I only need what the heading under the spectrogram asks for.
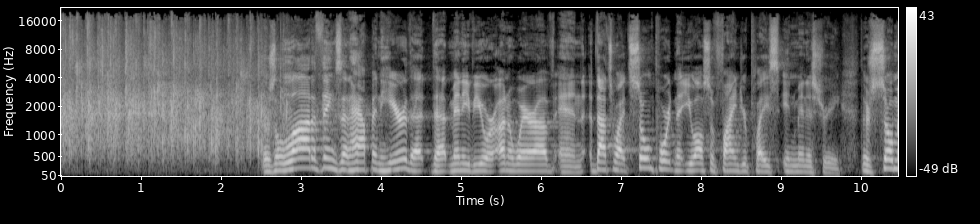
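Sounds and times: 
audience applause: 0.0s - 3.2s
speech: 2.5s - 10.4s.

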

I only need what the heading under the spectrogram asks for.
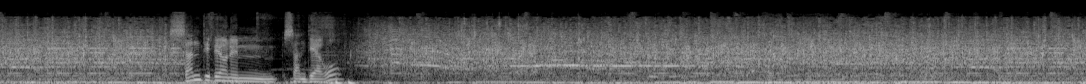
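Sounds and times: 
people applauding: 0.0s - 2.3s, 3.5s - 10.8s
speech: 1.8s - 3.7s.

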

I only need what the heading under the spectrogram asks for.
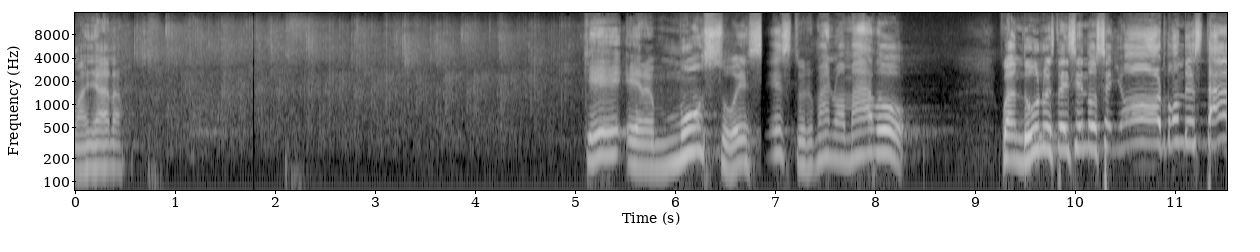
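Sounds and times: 
speech: 0.0s - 0.6s, 5.1s - 8.4s, 9.3s - 11.5s
applause: 0.0s - 5.4s.

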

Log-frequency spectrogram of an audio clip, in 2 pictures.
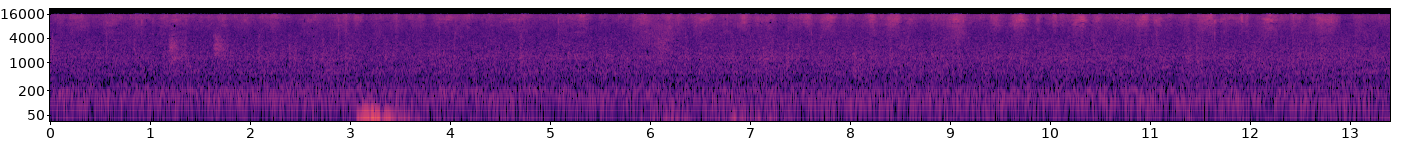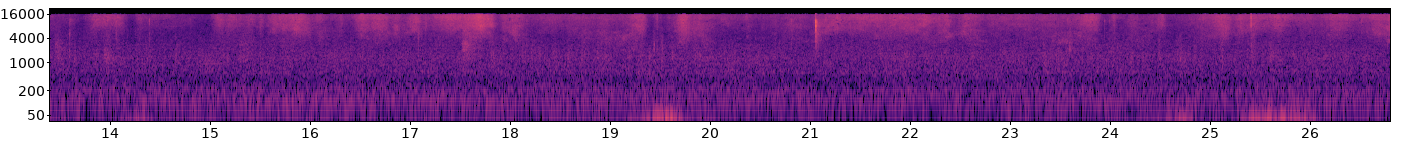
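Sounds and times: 
shoulder massage rubbing and kneading: 0.5s - 26.7s.

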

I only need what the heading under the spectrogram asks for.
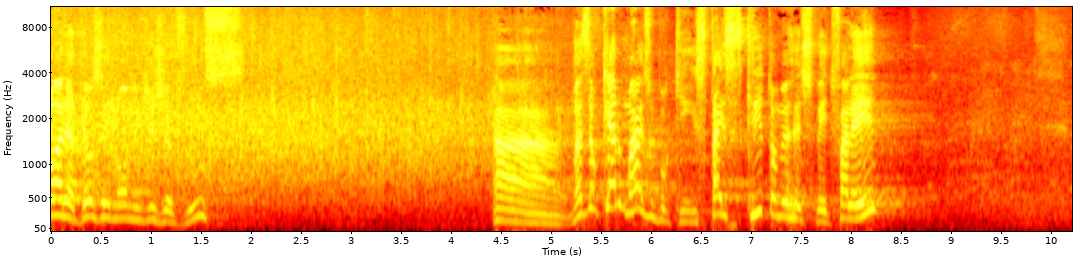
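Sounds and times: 
audience applauding: 0.0s - 5.6s
speech: 0.1s - 2.0s, 4.4s - 8.4s.

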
